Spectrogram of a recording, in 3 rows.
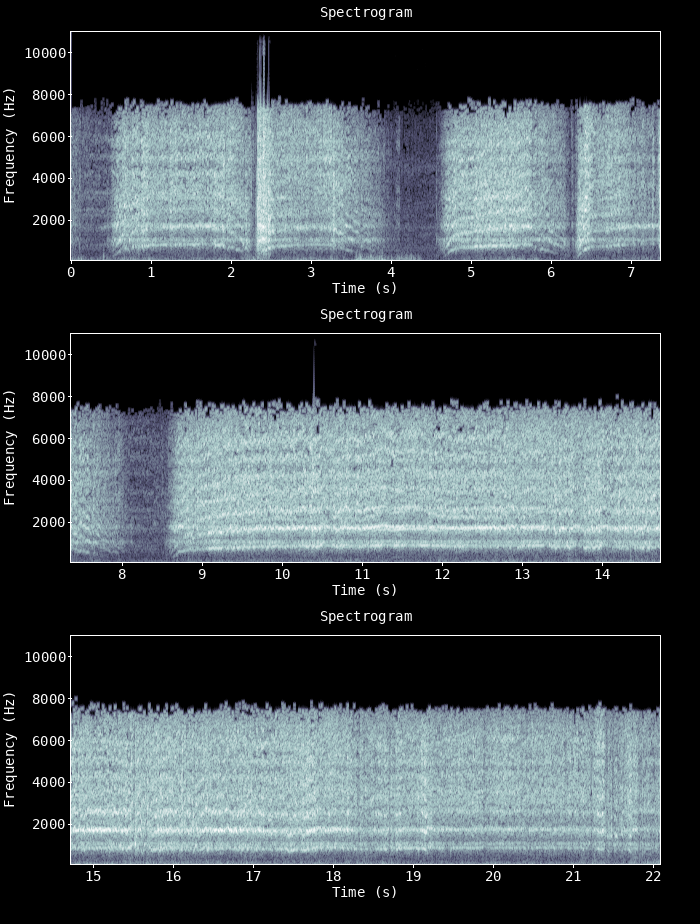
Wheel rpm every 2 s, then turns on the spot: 130, 120, 100, 110, 110, 210, 220, 200, 200, 230, 230.
none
